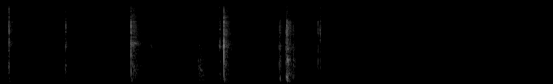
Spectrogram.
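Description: Scissors snipping through folded blouse fabric while a curved neckline is cut: about ten short, separate snips, faint, stopping near the end.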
